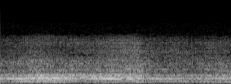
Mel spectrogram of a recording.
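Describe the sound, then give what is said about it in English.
A loud, steady drone of a small airplane engine as the plane taxis across the field and is given a burst of power, its low throbbing hum briefly swelling for a moment before settling back to an even roar, with no voices. “Yes, since I'll have to give her a burst or two, all right?”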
